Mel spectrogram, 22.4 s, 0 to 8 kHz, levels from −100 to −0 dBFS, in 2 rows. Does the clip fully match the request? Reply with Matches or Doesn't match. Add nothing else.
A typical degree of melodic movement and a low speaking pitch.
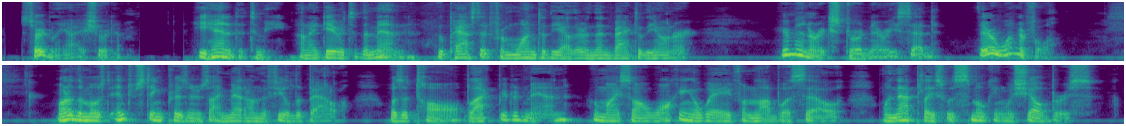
Matches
